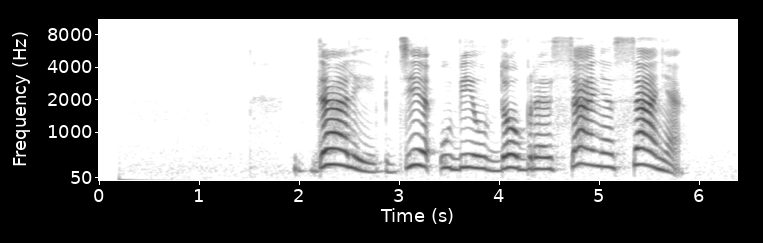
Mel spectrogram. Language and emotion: Russian, positive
